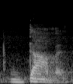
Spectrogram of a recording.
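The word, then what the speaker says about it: Dahmer: llama Jeffrey Jeffrey búsquenlo Jeffrey damel y dame se escribe de a H M e r damer es que si tuve foto de él era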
